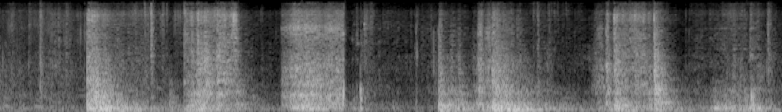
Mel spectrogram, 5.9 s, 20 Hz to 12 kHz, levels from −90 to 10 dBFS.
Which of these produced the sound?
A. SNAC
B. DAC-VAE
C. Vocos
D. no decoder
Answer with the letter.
D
